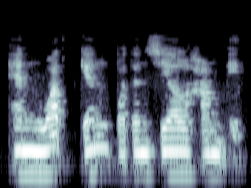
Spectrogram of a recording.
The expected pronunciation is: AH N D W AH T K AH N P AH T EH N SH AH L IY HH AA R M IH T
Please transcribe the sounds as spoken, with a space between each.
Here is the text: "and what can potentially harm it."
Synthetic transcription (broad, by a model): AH N W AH T K AH N P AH T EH N S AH L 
